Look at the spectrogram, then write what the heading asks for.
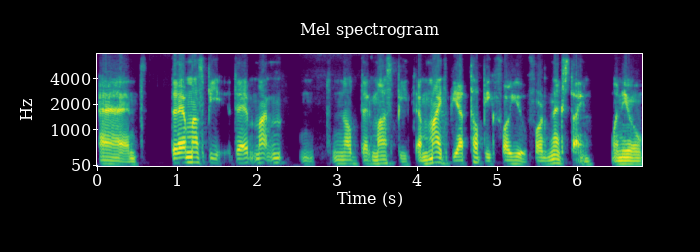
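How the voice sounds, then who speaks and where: A man with a non-native accent speaks at a fairly slow pace in a very deep, low pitch. The sound is dry and close with no echo, and his pitch varies in an ordinary way. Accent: foreign, non-English. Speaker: caller. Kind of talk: call-in debate. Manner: halting.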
